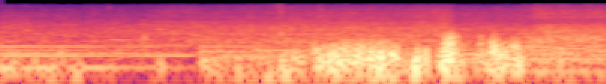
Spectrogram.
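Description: Background music holding a few steady notes, which stop about a third of the way in. It gives way to small waves washing onto the shore, with wind on the microphone, rough and uneven near the end.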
